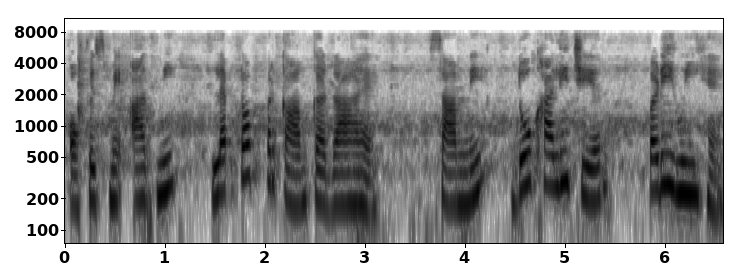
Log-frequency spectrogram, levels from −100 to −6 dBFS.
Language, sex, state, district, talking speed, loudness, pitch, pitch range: Hindi, female, Madhya Pradesh, Dhar, 145 wpm, -15 LUFS, 210 Hz, 185-255 Hz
